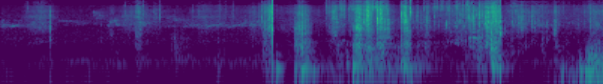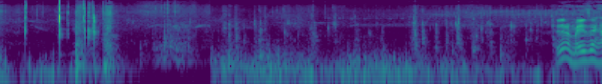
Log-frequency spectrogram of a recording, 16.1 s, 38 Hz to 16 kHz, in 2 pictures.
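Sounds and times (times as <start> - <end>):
water splashing: 4.3 - 8.0.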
